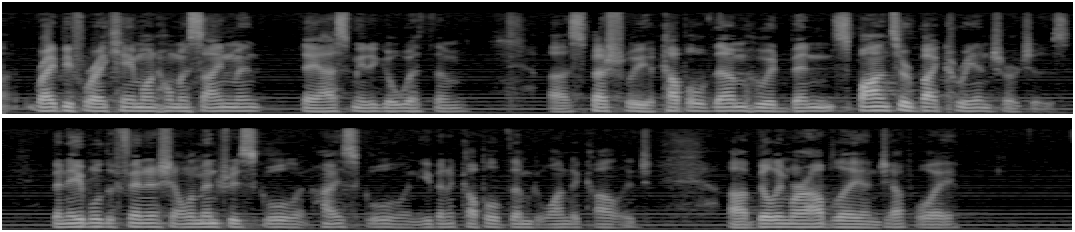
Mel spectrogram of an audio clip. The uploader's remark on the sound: Woodland Life Church Live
